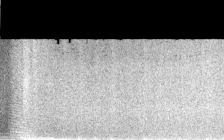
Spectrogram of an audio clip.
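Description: A sudden loud rush of noise opens with a quick falling swoosh and settles into a steady deep rumbling roar, a sound effect like crashing water or thunder.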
